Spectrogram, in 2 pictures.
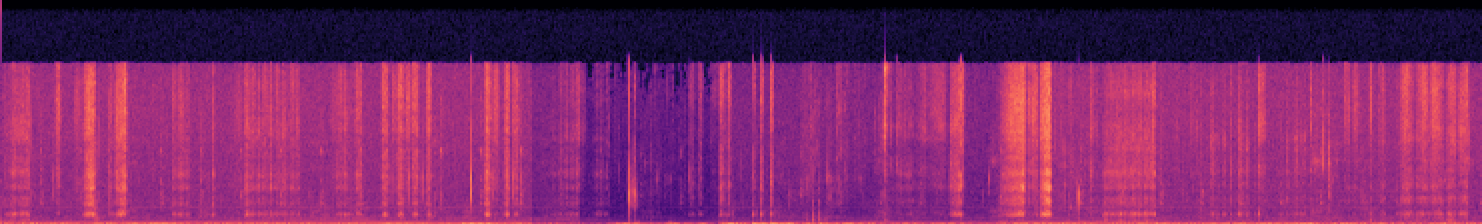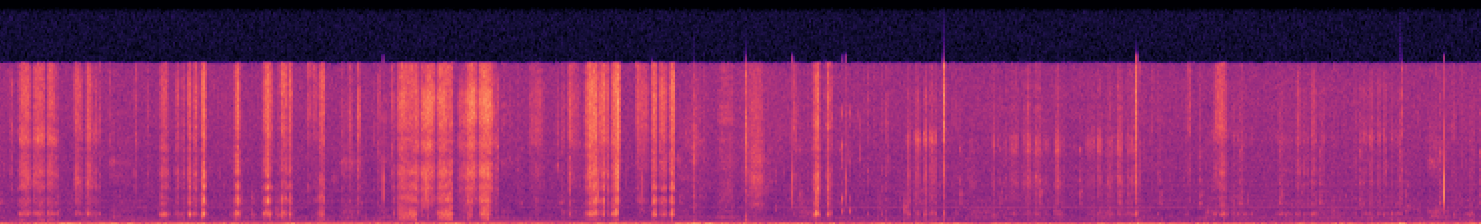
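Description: Pencil graphite scratching across drawing paper in quick sketching strokes, with a brief pause about six seconds in. A steady low hum sits underneath.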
